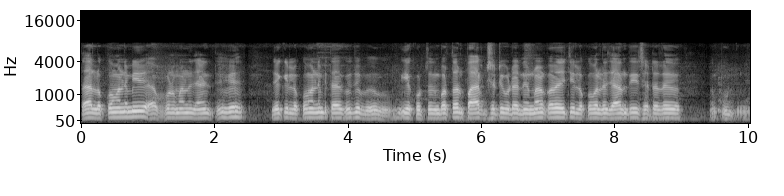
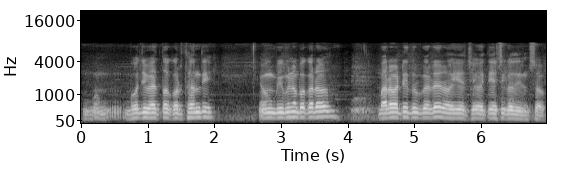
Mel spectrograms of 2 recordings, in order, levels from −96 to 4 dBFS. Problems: background sounds at intervals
